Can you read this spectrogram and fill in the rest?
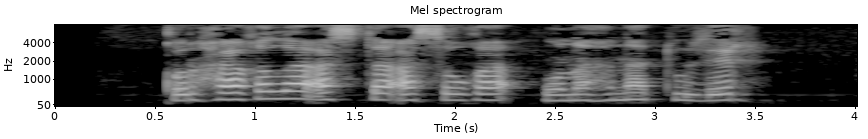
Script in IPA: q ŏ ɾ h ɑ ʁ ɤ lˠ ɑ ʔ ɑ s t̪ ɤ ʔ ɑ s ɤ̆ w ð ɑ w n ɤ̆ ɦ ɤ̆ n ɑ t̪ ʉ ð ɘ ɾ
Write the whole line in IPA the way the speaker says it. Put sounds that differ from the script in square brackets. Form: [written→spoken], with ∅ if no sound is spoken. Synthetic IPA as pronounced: q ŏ ɾ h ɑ ʁ ɤ lˠ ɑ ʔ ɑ s t̪ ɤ ʔ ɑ s ɤ̆ w [ð→ʁ] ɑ [w→u] n ɤ̆ ɦ ɤ̆ n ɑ t̪ ʉ ð ɘ ɾ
